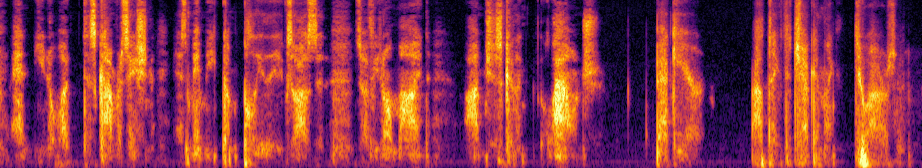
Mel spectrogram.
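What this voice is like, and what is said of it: Calm whispering voice. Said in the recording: “Just that calm whispering voice.”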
